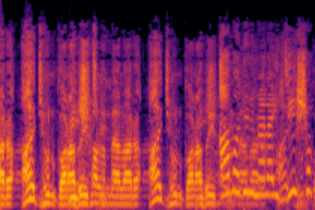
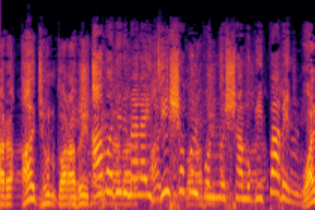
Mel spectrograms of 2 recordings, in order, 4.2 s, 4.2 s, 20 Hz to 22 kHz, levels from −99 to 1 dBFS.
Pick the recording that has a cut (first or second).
second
